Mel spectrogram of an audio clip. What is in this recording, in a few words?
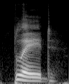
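"blade", English, American accent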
